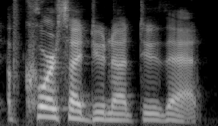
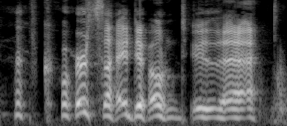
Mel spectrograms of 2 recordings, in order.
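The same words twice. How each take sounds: First: Said in the usual way. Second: Laughing through the words, slower; amused denial, slow and chuckling. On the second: Real, not acted. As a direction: laugh while denying it. Laughs at the joke.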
